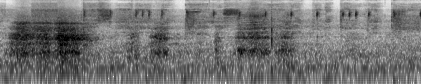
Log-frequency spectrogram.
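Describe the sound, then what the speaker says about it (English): During a workout set, heavy, close breathing comes in ragged gasps and huffs over a steady background hiss. "The breathing."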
